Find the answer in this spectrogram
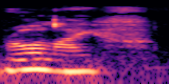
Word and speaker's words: Rolife: was by company called I think you pronounce it raw life raw life um and this one's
